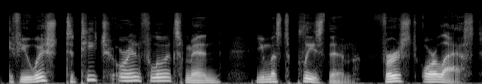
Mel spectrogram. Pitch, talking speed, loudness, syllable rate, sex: 125 Hz, 185 wpm, -19 LUFS, 4.5 syllables/s, male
